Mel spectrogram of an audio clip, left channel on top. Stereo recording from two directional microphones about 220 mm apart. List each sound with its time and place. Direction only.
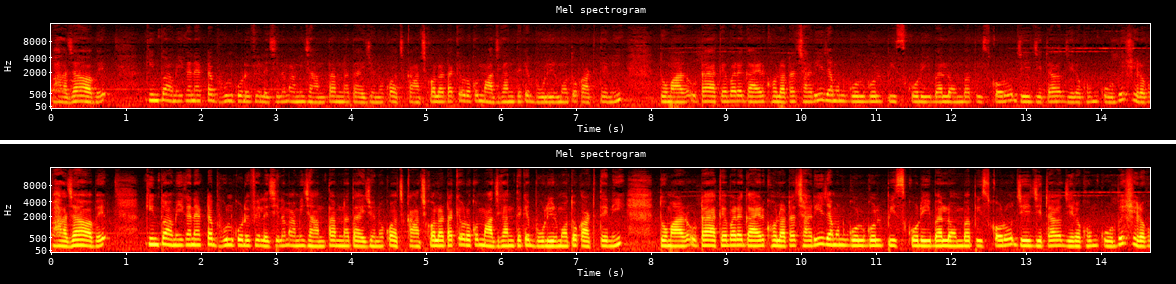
0.0 s a woman's voice: 40° right (ahead or behind)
